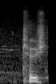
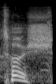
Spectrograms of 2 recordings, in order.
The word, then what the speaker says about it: tush: Touche toes. Or it's not touche, by the way. How do you say it? It's tush. Tush. Not a touche.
